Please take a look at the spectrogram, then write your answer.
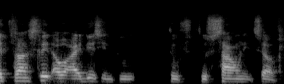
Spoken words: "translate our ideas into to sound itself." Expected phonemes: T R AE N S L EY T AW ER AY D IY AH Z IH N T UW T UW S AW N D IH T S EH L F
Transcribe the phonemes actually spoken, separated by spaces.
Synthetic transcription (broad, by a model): T R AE N S L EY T AW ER AY D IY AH S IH N T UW T UW S AW N IH T S EH L F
